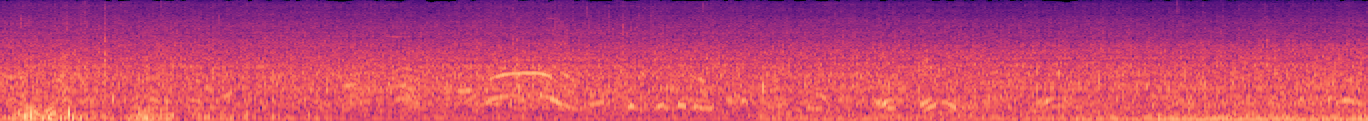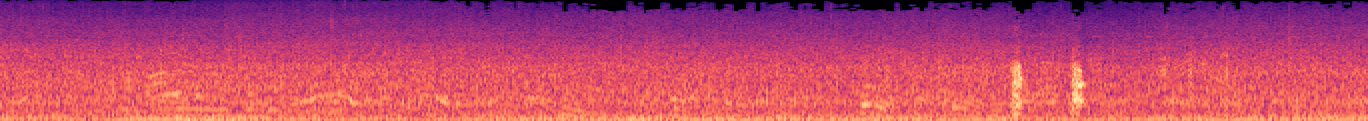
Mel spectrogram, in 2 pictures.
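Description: Distant chatter of several people over a steady low hum, and a dog barking twice in quick succession near the end.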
